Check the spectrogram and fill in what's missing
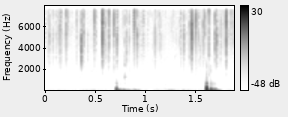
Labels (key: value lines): label: biophony, double pulse
recorder: SoundTrap 300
